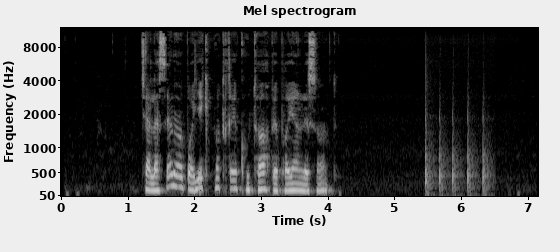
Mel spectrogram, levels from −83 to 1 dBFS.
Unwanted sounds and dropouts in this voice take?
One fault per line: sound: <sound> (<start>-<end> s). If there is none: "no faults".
sound: thud (5.4-6.5 s)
